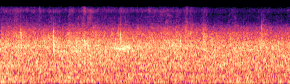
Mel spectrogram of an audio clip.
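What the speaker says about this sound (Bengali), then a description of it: "বৃষ্টির কারণে" Rain pouring steadily during a storm in Dhaka city, a dense, even hiss of falling water at moderate level with no voices or distinct events.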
